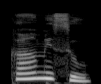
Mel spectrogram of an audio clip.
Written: ಕುಮ್ಮಿಸು

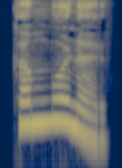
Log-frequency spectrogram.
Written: ಕಂಬೊಣರ್

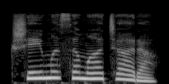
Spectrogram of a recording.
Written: ಕ್ಷೇಮಸಮಾಚಾರ

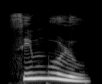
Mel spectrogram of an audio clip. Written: ಸಿಂಬುಳು

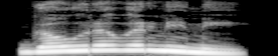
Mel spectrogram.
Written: ಗೌರವರ್ಣಿನಿ

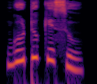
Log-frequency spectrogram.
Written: ಗುಟುಕಿಸು

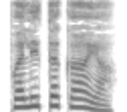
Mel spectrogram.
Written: ಪಲಿತಕಾಯ

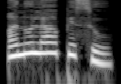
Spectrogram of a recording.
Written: ಅನುಲೇಪಿಸು

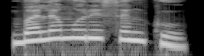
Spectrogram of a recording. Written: ಬಲಮುರಿಸಂಕು

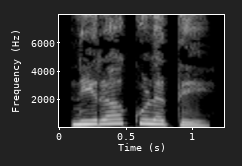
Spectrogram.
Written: ನಿರಾಕುಲತೆ

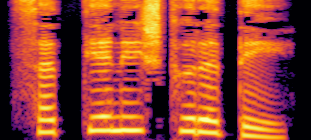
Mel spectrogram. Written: ಸತ್ಯನಿಷ್ಠುರತೆ

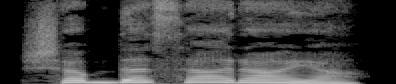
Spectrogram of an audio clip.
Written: ಶಬ್ದಸಾರಾಯ

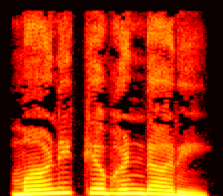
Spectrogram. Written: ಮಾಣಿಕ್ಯಭಂಡಾರಿ

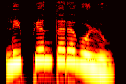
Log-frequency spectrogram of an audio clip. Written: ಲಿಪ್ಯಂತರಗೊಳ್ಳು

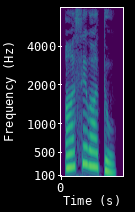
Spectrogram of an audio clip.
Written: ಆಸ್ವಾದ

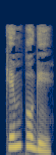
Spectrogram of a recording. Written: ಕೆಂಪೊಗೆ

